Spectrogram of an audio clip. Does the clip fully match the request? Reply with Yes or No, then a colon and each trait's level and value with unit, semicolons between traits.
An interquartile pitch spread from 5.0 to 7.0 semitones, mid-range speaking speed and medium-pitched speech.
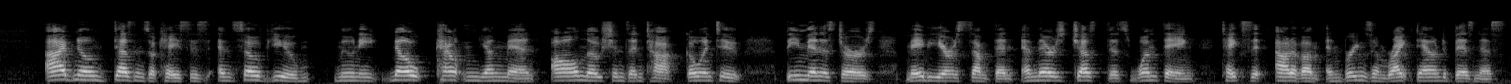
No: average, 3.3 semitones; average, 165 wpm; medium, 175 Hz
